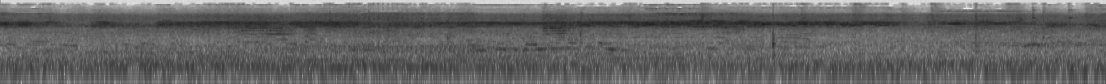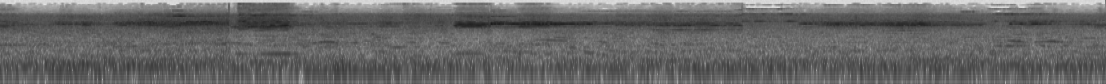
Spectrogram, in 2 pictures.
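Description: Busy roadside street noise: a steady low rumble of traffic with horns and voices of passers-by.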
